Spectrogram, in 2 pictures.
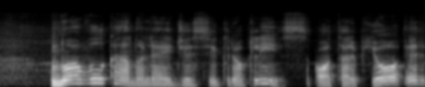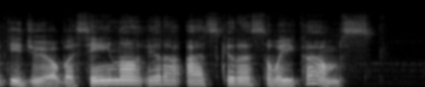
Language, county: Lithuanian, Panevėžys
